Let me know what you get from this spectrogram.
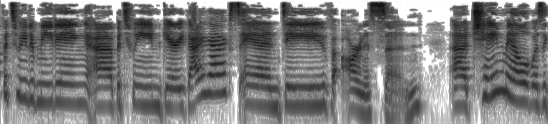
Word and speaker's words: Gygax: came out of a meeting between Gary Gygax.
